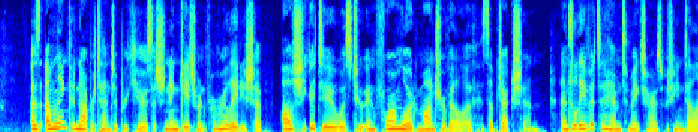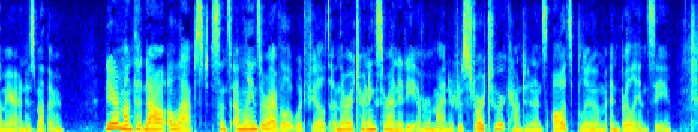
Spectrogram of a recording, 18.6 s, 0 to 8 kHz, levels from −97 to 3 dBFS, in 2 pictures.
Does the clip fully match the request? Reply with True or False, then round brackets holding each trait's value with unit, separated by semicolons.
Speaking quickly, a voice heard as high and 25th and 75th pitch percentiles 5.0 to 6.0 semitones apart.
False (215 wpm; 210 Hz; 3.6 semitones)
